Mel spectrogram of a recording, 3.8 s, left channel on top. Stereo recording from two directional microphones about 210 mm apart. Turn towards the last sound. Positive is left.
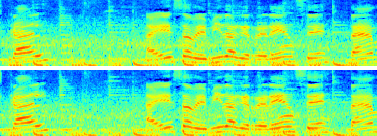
turn(degrees=-15)  # may be behind; listen again after turning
